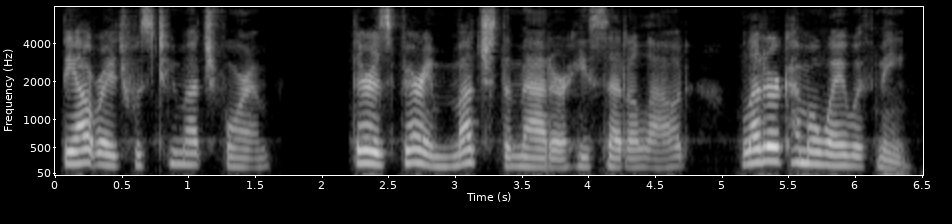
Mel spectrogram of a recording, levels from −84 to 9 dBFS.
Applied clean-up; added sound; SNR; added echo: none; none; none; none.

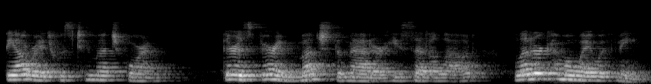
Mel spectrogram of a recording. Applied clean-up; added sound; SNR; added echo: none; none; none; reverberation time 0.7 s.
